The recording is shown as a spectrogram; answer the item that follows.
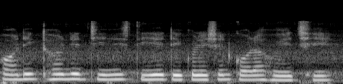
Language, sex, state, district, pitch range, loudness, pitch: Bengali, female, West Bengal, Cooch Behar, 210-230 Hz, -13 LUFS, 225 Hz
